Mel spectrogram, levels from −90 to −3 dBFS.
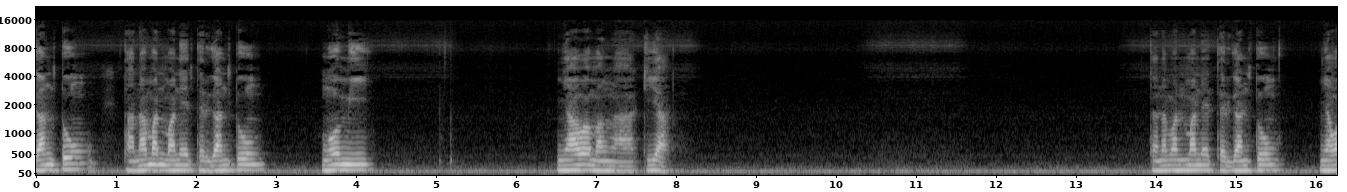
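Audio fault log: No faults heard in this speech recording.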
